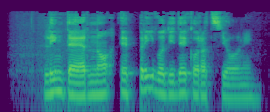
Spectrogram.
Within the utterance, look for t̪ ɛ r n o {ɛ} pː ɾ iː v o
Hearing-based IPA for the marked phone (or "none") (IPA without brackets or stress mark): ɛ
